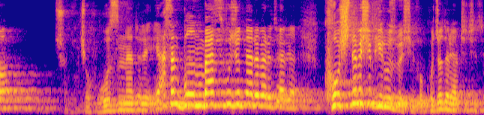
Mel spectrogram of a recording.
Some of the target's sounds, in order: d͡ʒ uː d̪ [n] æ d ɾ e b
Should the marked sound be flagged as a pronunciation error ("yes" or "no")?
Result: no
